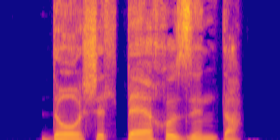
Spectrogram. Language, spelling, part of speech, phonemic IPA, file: Navajo, doo shił bééhózin da, phrase, /tòː ʃɪ̀ɬ péːhózɪ̀n tɑ̀/, Nv-doo shił bééhózin da.ogg
- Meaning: I don't know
